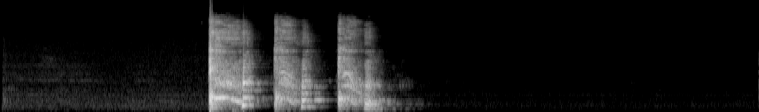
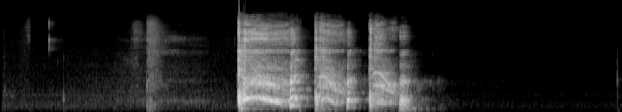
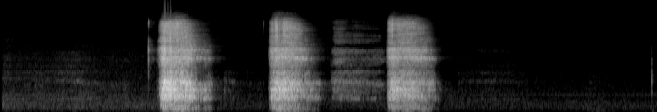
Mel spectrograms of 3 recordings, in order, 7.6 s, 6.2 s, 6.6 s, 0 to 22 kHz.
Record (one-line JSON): {"three_cough_length": "7.6 s", "three_cough_amplitude": 32768, "three_cough_signal_mean_std_ratio": 0.27, "cough_length": "6.2 s", "cough_amplitude": 32768, "cough_signal_mean_std_ratio": 0.35, "exhalation_length": "6.6 s", "exhalation_amplitude": 32725, "exhalation_signal_mean_std_ratio": 0.3, "survey_phase": "alpha (2021-03-01 to 2021-08-12)", "age": "45-64", "gender": "Male", "wearing_mask": "No", "symptom_cough_any": true, "symptom_headache": true, "symptom_change_to_sense_of_smell_or_taste": true, "symptom_loss_of_taste": true, "smoker_status": "Ex-smoker", "respiratory_condition_asthma": false, "respiratory_condition_other": false, "recruitment_source": "Test and Trace", "submission_delay": "2 days", "covid_test_result": "Positive", "covid_test_method": "RT-qPCR", "covid_ct_value": 18.0, "covid_ct_gene": "N gene", "covid_ct_mean": 18.5, "covid_viral_load": "890000 copies/ml", "covid_viral_load_category": "Low viral load (10K-1M copies/ml)"}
